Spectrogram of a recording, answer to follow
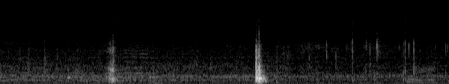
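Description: A wooden hive cover being set down on a Langstroth beehive super: a light knock about a second in, then a much louder, sharp wooden knock about two and a half seconds in, over a faint hum of bees.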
